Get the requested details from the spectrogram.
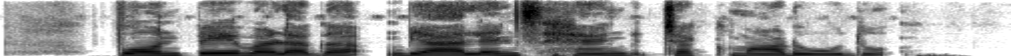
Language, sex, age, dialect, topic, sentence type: Kannada, female, 18-24, Dharwad Kannada, banking, question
